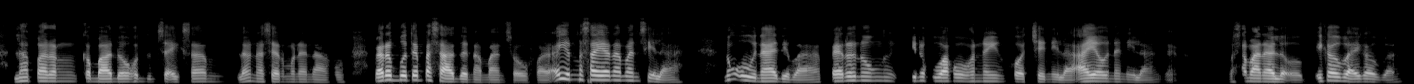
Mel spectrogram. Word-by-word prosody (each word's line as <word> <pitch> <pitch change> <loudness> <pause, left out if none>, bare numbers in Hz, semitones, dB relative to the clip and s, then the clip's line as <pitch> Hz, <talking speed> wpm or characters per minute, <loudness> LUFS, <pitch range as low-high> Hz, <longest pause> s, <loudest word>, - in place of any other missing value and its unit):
"'La 165 +4 -2
parang 150 -3 -1
kabado 135 -1 +2
ako 135 - -5
dun 125 - -26
sa - - -2
exam." 135 +2 -6 0.2
'La 155 - -4
nasermonan 125 -3 -5
na 115 -2 -9
ako, 110 +1 -21 0.2
pero 170 +5 +8
buti 205 0 +4
pasado 180 -11 +4
naman 110 -1 -8
so 100 - -7
far. 100 -1 -7
Ayun, 240 0 +3
masaya 210 -2 +5
naman 195 -2 -1
sila, 120 -10 -7 0.4
nung 215 - -5
una, 150 -6 +3
di 130 - -2
ba? 110 +1 -6
Pero 160 +4 +4
nung 180 -1 -6 0.2
kinukuha 165 -2 +1
ko 155 -2 -4
na 150 0 -5
yung 145 -2 -6
kotse 130 -1 -4
nila 110 -3 -6
ayaw 145 +1 +4
na 130 -2 -12
nila, 105 -1 -12 0.7
masama 145 -2 +1
na 135 - +6
loob. 130 -5 -1
Ikaw 170 +3 +2
ba, - - +4
ikaw 135 -2 -1
ba? 110 0 -15
140 Hz, 180 wpm, -24 LUFS, 120-165 Hz, 0.7 s, pero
